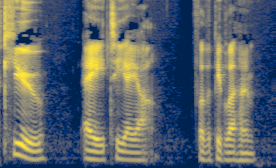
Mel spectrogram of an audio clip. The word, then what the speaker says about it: Qatar: Guitar? – Yeah. Qatar, but you have an accent, so yours sounds like, to me, it sounds like you're saying guitar. – Well, I hope I'm saying it right.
